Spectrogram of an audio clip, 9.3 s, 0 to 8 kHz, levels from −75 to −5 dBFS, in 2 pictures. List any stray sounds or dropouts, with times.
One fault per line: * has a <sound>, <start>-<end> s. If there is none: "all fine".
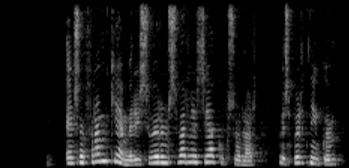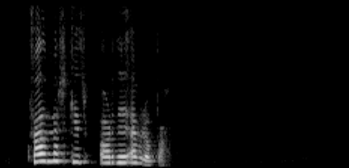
all fine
